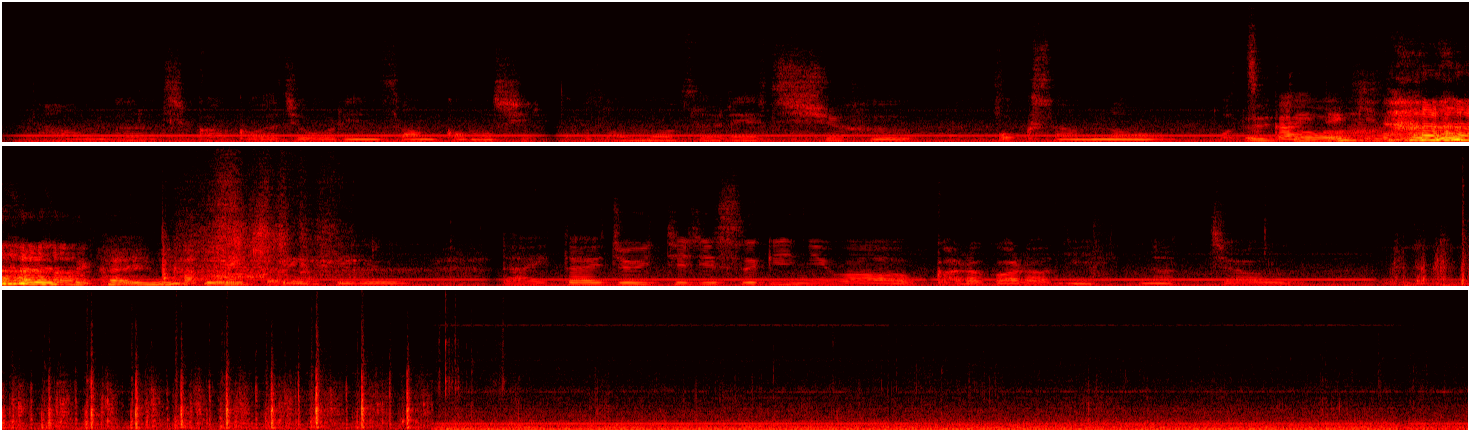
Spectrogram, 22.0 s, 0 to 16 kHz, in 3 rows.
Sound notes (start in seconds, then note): 6.7 laughter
